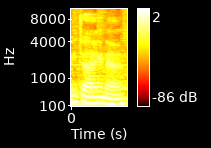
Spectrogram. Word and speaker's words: Edina: Note the pronunciation of Edina if you're not from here.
